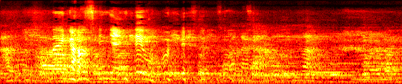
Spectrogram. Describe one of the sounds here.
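An elderly woman laughs close by.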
